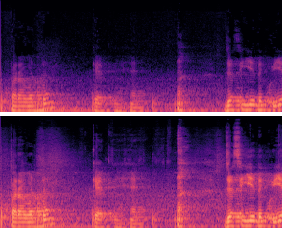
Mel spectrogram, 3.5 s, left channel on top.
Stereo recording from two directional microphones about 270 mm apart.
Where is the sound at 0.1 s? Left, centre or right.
Centre.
